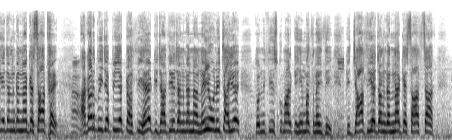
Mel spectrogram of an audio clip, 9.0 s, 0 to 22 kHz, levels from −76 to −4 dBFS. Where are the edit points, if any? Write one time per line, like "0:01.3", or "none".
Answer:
0:06.7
